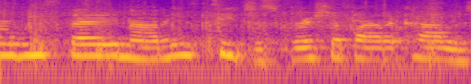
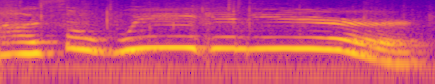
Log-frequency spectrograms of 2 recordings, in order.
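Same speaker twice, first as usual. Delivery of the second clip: much higher and louder, slow amazed squeal; delighted squeal; 12 semitones higher, 4 dB louder, slower than usual. Real, not acted. Vlogger finding a wig in the package, high slow squeal. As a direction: squeal it out slowly, thrilled.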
